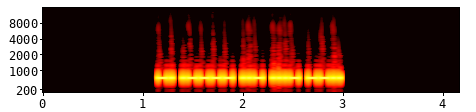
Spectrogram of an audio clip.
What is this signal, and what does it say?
Morse code, heard as a keyed tone, about 40 wpm, 700 Hz. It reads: N1UVZ
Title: USA Call Signs - 5 Characters - 3x Character Spacing - 40wpm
